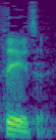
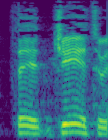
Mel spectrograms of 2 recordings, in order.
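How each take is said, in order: First: It is said with a standard British pronunciation. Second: It is said with an Irish pronunciation.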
